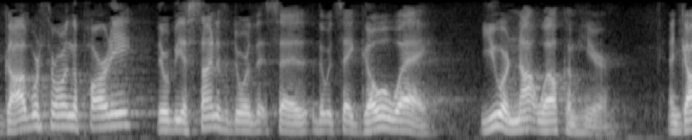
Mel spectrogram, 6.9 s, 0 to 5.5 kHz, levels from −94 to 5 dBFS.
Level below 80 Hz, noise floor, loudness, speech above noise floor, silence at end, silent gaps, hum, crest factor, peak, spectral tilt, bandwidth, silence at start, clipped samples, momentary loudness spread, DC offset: -60 dBFS; -38 dBFS; -18 LUFS; 20 dB; 0 s; none; none; 16 dB; -2 dBFS; -9 dB/octave; 5.4 kHz; 0 s; under 0.1%; 12 LU; under 0.1%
